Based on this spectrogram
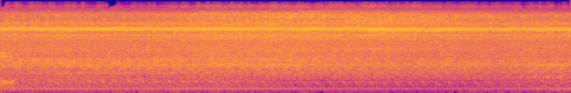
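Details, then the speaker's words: LMM Duramax diesel at idle: constant shrill squeak and chirp from the serpentine belt system; belt, tensioner and idler pulleys to be replaced. "things got a terrible squeak chirp whatever you want to call it coming from the serpentine system drives me absolutely nuts"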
